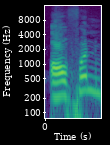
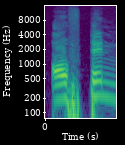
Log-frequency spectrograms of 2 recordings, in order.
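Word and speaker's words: often: लेकिन ऑफन के बारे में मैं एक बात बता दूं, ये ऑफन भी है, ऑफ्टन भी है।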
